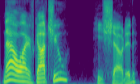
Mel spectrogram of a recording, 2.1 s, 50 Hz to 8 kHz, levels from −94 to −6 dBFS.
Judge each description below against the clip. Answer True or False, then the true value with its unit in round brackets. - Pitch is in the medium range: True (145 Hz)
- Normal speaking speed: True (170 wpm)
